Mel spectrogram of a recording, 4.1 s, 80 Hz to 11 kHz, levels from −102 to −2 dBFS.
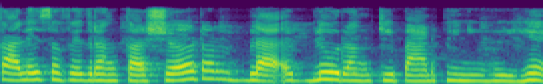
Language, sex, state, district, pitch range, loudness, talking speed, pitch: Hindi, female, Maharashtra, Mumbai Suburban, 225-255 Hz, -14 LUFS, 205 wpm, 240 Hz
